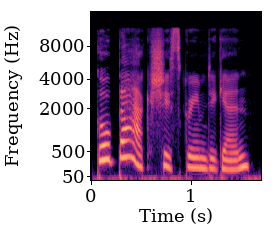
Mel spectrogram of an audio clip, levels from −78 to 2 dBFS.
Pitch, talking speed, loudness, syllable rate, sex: 230 Hz, 175 wpm, -16 LUFS, 4.6 syllables/s, female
